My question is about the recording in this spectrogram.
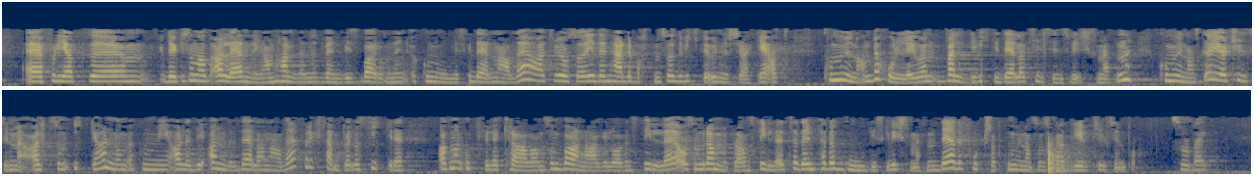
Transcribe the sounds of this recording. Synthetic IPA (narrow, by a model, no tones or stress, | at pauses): fɔɖiːɑt̪ | d̪ɛæɾʊɪkːəsɔnːɑt̪ɑlːəɛnd̪ɾɪŋɑnəɦɑnd̪ənœd̪ʋɛnd̪ɪʋiːsbɑːɾəʊmd̪ɛnʔœkʊnuːmɪskəd̪eːlən̩ɑʋd̪ɛɔæɪt̪ʰɾuːɾɔsːɔɪd̪ɛnɦæːɖɛbɑt̪ːn̩sɔæɖɛʋɪkt̪ɪɔ̰ʉnːəʂʈ̪ɾøːkəʔɑ̰t̪ | kʰʊmʉːnɑnəbəhɔlːəɾjʊɛnʋɛld̪ɪʋɪkt̪ɪd̪eːlɑʋt̪ʰɪlsyːnsʋɪɾksɔmheːt̪n̩kʰʊmʉːnənəskɑjøːɾʈʰɪlsyːnmɛ̰ʔɑ̰lt̪sɔmɪkːəhɑnəɾɔmœkʊnʊmiːʔɑlːəd̪ɪʔɑnd̪ɾəd̪eːlɑnɑʋd̪ɛfɔɾɛksɛmpəlɔsɪkːɾə | ʔɑ̰t̪mɑnʔɔpːfʏlːəɾkʰɾɑːʋɑnsɔmbɑːɳəhɑːɡəloːʋənst̪ɪlːəɾɔsɔmɾɑmːəpʰlɑːnst̪ɪlːət̪ʰɪld̪ɛnpʰɛd̪ɑɡuːɡɪskəʋɪɾksɔmheːt̪n̩d̪ɛæɖɛfɔʈʂɑt̪ːkʰʊmʉːnənəsɔmskɑd̪ɾiːʋət̪ʰɪlsyːnpʰɔ̰ | suːb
